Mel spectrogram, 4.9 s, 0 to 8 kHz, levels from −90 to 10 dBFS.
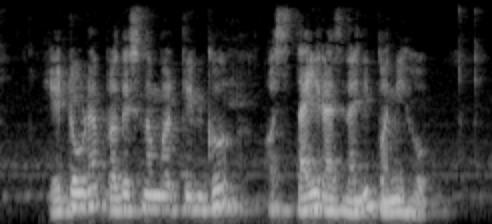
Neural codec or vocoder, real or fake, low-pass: none; real; 7.2 kHz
